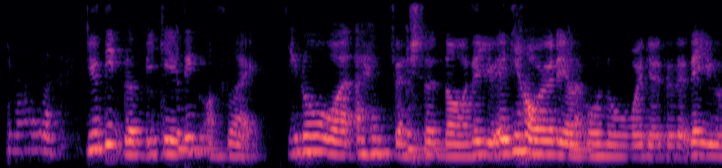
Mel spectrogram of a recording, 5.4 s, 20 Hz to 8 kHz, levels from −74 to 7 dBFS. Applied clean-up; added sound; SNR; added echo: neural mask model DeepFilterNet 3.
